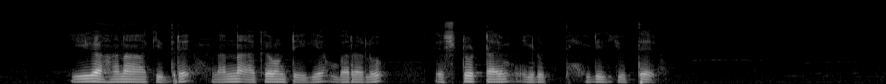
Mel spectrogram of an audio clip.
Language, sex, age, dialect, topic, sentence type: Kannada, male, 41-45, Coastal/Dakshin, banking, question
